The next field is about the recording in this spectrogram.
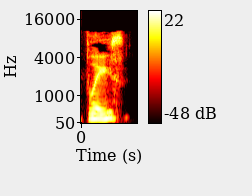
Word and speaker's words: Blaise: I'm not sure how, but I am on Facebook at Blaise Lantana, and it's spelled B-L-A-I-S-E, which is, by the way, a saint, in case people didn't know that.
